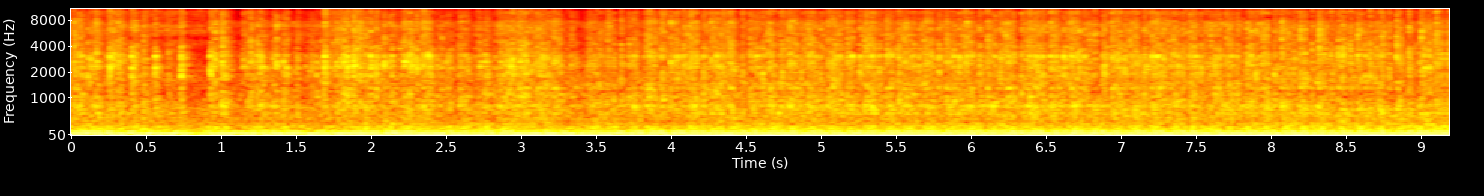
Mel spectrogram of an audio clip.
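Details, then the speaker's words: Freshly built prewar 21-stud Ford flathead V8 with original Winfield cam, Arco dual-carb intake, ported stock-bore engine, custom headers, first startup: deep, loud, even low rumble at idle without knocks or misses. Normal idle. "Oh my god, it sounds so bad ass. Turn off the ignition before you fry the coil. Holy crap, my heart is racing like a freighter. That thing sounds wicked."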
